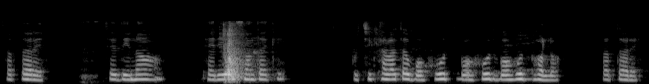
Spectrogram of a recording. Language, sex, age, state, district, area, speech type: Odia, female, 18-30, Odisha, Balasore, rural, spontaneous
